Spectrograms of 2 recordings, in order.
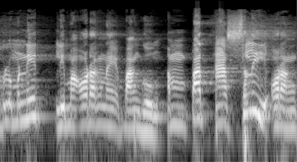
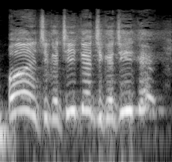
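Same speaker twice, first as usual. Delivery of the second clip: high, rising mock call; imitated high calling; 10 semitones higher than usual. Man calls at the preacher's hotel room, high mock calling. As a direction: pitch it high, lifting each phrase at the end.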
